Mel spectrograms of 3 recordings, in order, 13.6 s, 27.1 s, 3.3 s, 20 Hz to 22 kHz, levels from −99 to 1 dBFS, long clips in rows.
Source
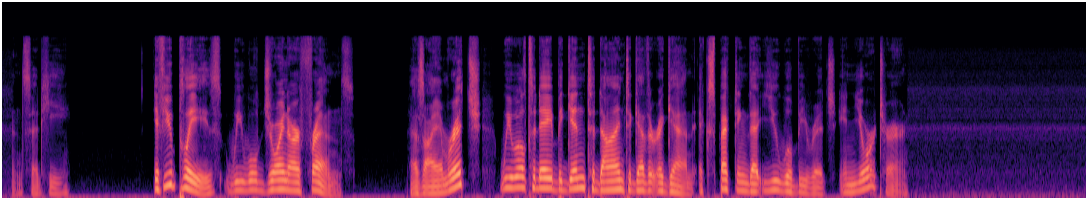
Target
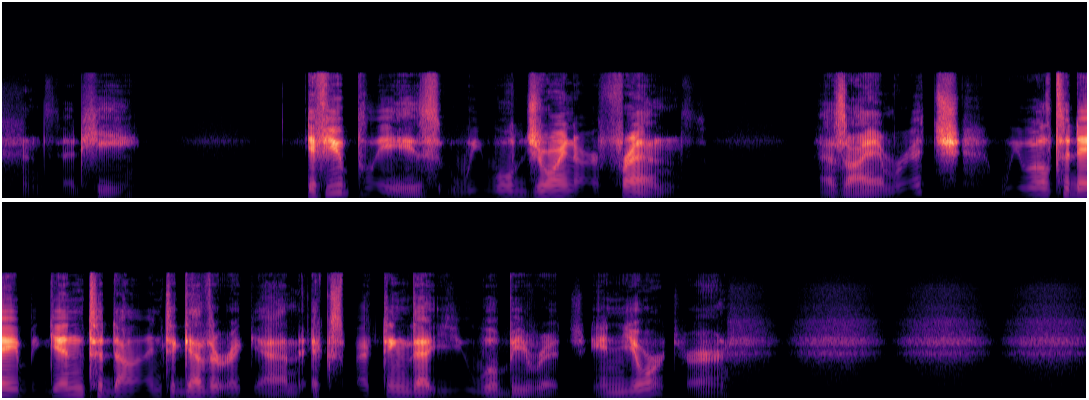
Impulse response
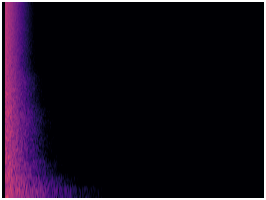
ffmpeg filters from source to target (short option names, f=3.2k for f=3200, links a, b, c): -af "tremolo=f=1.5:d=0.99,highpass=f=2.5k:t=q:w=10,asetrate=22050,aresample=44100,volume=2.5dB"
